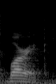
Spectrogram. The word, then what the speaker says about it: Warwick: I think I was 18 or something, and I pronounced it incorrectly, said no, it's Warwick, you know.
